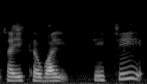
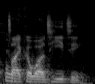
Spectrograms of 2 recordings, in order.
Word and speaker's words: Taika Waititi: Yes, this is a film by Taika Waititi. I think that's how you say it. – Taika Waititi.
